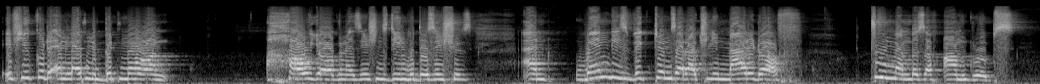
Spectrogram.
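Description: Young woman, from India, higher voice, articulate, handheld mic, audience question. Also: normal speed, poor audio. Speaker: audience member asking a question. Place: conference hall. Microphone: handheld microphone.

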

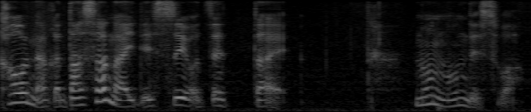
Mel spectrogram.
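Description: On the low side, a little mellow and husky, her voice is expressive and unhurried. This young Kansai-accented idol chats on a livestream in her room, taking viewers' comments one by one with plenty of giggles.

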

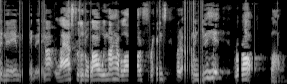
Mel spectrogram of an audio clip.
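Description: A man's voice: on the high side, big-room sound, low-quality recording. A male pastor from the preaching an earnest sermon and repeating phrases for emphasis.

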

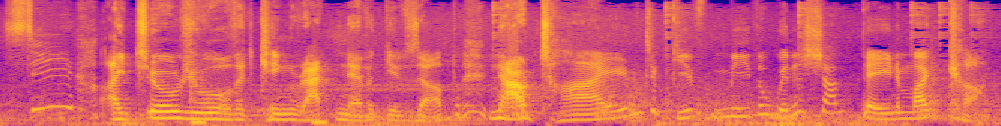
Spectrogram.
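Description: A man playing a gloating, scheming rat king in a radio pantomime, with a gravelly, theatrical delivery. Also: on the high side, wildly swooping pitch, slow pace, hardly any pauses, full character voice. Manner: theatrical, relishing, rhyming villain speech. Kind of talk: radio pantomime villain acting. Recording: music playing behind.

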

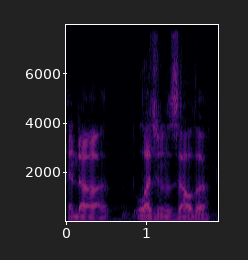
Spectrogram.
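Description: A man's voice: deep voice, moderate pace, pushed and bright. A man co-hosting a podcast, talking about video games in a blunt, casual way with plenty of swearing. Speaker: podcast co-host. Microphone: podcast microphone.

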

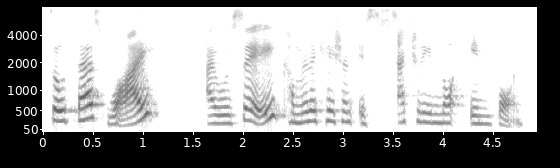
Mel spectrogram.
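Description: This woman is a communication-course professor giving a live presentation to prospective students. Her mid-range voice is animated and darkish at a normal speed, and her Cantonese-accented, non-native English has small grammar slips.

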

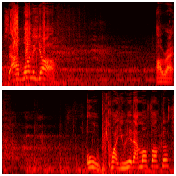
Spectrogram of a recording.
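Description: Excitable, profane man, high and lively. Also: measured pace, slight background noise. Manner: profane, excitable, talks to the screen. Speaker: gaming commentator. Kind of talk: let's play commentary. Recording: game music behind.

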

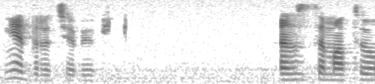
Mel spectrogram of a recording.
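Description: A woman's voice: medium pitch, fairly even intonation, a little slow, sharp tone, slight background noise. A woman moderating a stream, teasing and nagging the streamer with heavy swearing in casual bickering chat. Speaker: channel moderator.

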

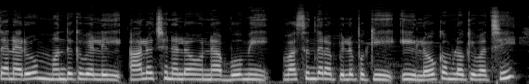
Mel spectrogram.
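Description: A woman's voice: fairly high pitch, flat delivery, moderate pace, dark tone, no room sound, studio quality. Woman narrating a serial story.

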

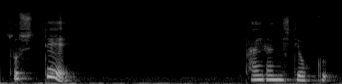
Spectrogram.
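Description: A woman with a Hokkaido Japanese accent talks through a craft tutorial in a casual, chatty way. Her voice is mellow and her pitch moves around a lot. She laughs often and murmurs quietly to herself between steps. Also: lively intonation, slow. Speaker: craft channel host.

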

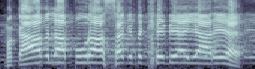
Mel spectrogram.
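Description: A man gives live kabaddi commentary in a very high voice. His tone is sharp and bright, and he chants repeated words and rhyming sayings to the ground. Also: steady tone, moderate pace.

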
